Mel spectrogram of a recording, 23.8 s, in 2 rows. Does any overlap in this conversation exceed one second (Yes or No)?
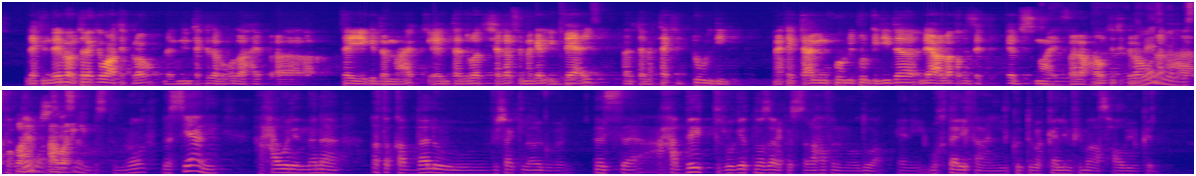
Yes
